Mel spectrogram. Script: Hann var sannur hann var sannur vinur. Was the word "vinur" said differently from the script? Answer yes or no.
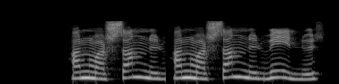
no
